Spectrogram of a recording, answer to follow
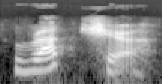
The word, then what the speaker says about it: rupture: Rupture. Future. Đúng rồi. T-U-R-E ở trong này được phát âm là C-H. Và âm đó là âm schwa sound and R.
